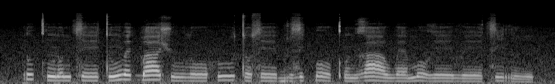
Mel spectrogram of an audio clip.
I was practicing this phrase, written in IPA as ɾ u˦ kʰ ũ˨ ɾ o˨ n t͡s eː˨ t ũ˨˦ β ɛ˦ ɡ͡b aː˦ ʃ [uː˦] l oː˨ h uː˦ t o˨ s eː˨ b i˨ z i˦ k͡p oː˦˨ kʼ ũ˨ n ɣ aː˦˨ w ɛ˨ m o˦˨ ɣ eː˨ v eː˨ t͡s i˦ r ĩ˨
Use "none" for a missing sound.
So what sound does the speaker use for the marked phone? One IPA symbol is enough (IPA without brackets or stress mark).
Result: uː˨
